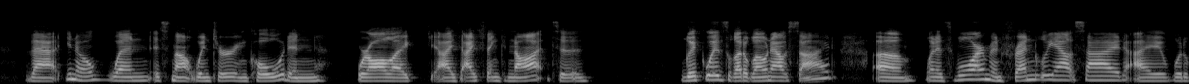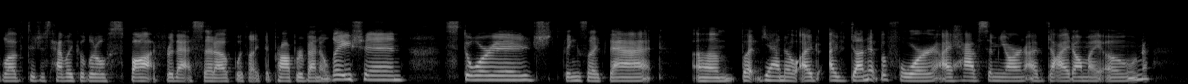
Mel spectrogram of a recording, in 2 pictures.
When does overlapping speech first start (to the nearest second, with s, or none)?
none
